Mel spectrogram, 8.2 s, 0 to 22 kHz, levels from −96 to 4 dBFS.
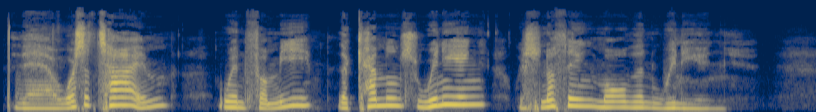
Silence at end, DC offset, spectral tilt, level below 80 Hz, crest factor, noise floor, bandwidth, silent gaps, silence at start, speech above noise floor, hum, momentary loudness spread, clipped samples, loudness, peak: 0.9 s; under 0.1%; -4.5 dB/octave; -58 dBFS; 18 dB; -62 dBFS; 14.5 kHz; none; 0.15 s; 45 dB; none; 13 LU; under 0.1%; -17 LUFS; 0 dBFS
